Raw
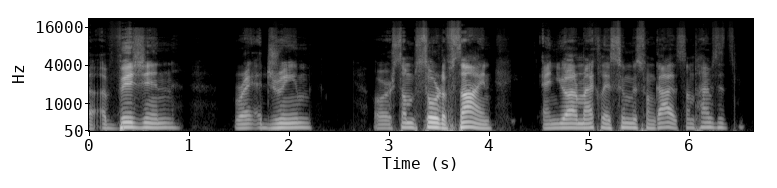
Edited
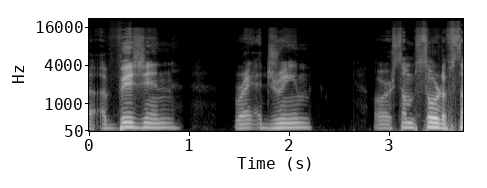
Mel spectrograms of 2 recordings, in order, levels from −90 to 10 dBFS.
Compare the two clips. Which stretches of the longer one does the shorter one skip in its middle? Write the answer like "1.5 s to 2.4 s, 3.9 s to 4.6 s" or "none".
none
